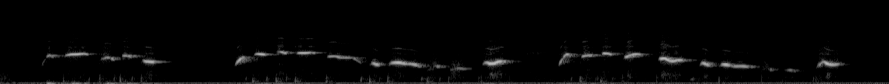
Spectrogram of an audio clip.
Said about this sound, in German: Ja, okay, pfeifen. warte. Das werde ich pfeifen. Boah. Darf man aber nicht lachen beim Pfeifen, sonst kann man, sonst wird das gar nichts.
